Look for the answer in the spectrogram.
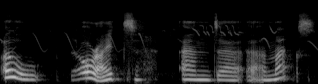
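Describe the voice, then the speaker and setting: A woman's voice: fairly high pitch, lively intonation, takes it slowly, a little mellow. A woman playing an eager, inquisitive newcomer in her forties in an amateur audio drama, sometimes hesitant. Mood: curious. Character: inquisitive, eager forty-five-year-old woman newcomer. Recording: noisy home recording on personal device.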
